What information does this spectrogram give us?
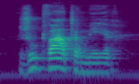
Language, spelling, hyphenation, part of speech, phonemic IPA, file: Dutch, zoetwatermeer, zoet‧wa‧ter‧meer, noun, /zutˈʋaː.tərˌmeːr/, Nl-zoetwatermeer.ogg
- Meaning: freshwater lake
